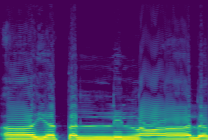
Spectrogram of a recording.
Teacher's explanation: यहाँ पर ये अलिफ मद्दा है और यहाँ पर देखेंगे छोटा मद्द है, ये मद्दे मुनफसिल है, इसको भी खींचेंगे। यहाँ तनवीन के बाद लाम, यहाँ पर इदगाम होगा बग़ैर गुन्ना के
